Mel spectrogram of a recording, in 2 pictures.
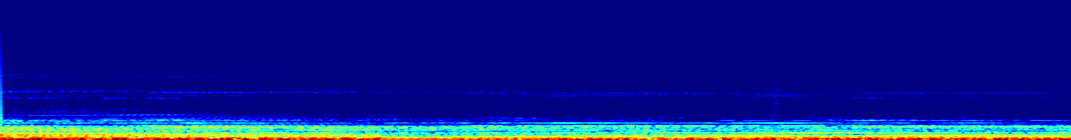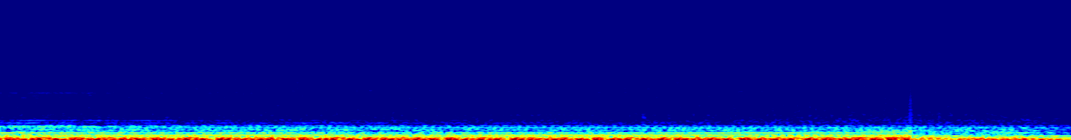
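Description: A loud, steady low rumble with a faint hum running through it. It drops a little about fifteen seconds in and fades out at the very end.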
